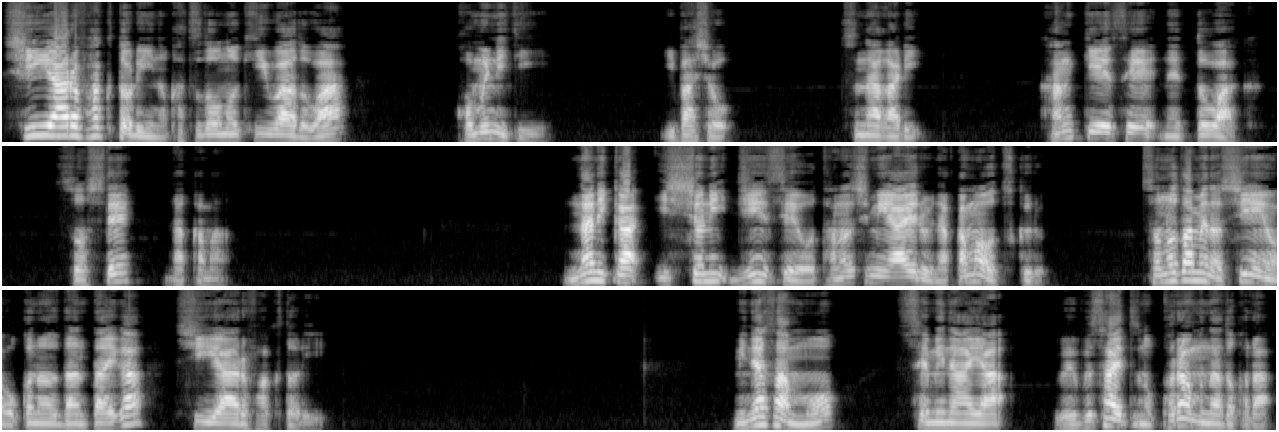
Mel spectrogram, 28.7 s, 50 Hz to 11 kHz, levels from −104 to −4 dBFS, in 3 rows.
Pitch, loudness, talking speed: 125 Hz, -19 LUFS, 225 characters per minute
